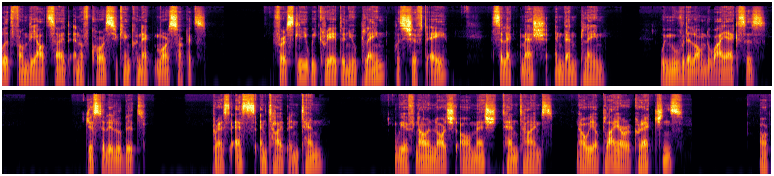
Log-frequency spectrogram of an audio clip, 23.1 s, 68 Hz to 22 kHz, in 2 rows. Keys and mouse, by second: 3.3-3.7 middle drag, 4.0 middle click, 4.7 shift+middle drag, 6.3 shift+a, 9.0 g, 10.9 y, 14.6 s, 16.6 1, 16.9 0, 17.1 Return, 19.9-22.7 drag.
